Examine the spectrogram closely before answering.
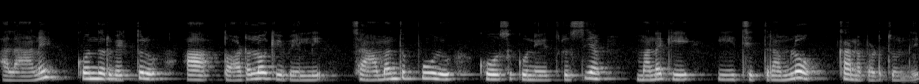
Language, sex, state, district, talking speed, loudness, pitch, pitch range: Telugu, female, Andhra Pradesh, Guntur, 100 wpm, -18 LUFS, 240 Hz, 215-275 Hz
